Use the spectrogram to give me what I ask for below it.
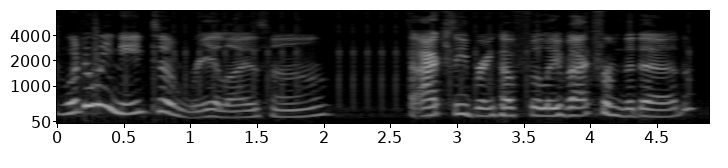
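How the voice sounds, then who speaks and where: A woman's voice: medium pitch, big pitch swings, normal speed, bright, forceful tone, slight background noise. A woman streaming a dating game live, chatting casually and swearing freely into a desk mic. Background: game music.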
